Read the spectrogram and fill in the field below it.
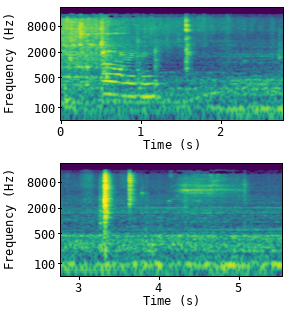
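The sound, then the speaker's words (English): A kettle is carefully handled and set down as it is put on, with a few light clinks and one sharper knock over a steady low hum, fairly quiet. “And yeah, we talked about so many different things, and I suppose this is something that I really have to talk about right now, as I go to put on the kettle very carefully with this recording device.”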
